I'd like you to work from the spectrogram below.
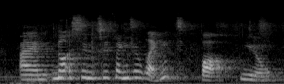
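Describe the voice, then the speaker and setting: A woman with a Glaswegian accent, very fast and with lively intonation, amid noticeable background noise and audible room echo. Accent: Glaswegian Scottish. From Scotland, Glasgow. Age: 30s. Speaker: student union officer. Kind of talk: public speech. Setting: stage with audience.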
